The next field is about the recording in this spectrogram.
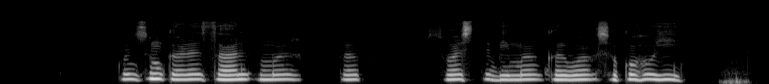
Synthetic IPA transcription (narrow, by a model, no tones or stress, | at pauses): kunsumkəɾesaːluməɾ | t̪ək̚ | swəst̪ʰbimakəɾʋasəkoɦoɦi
